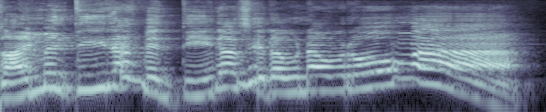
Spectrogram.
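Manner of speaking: high mocking "mentiras"; mocking excuse. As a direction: toss it off like it was nothing.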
